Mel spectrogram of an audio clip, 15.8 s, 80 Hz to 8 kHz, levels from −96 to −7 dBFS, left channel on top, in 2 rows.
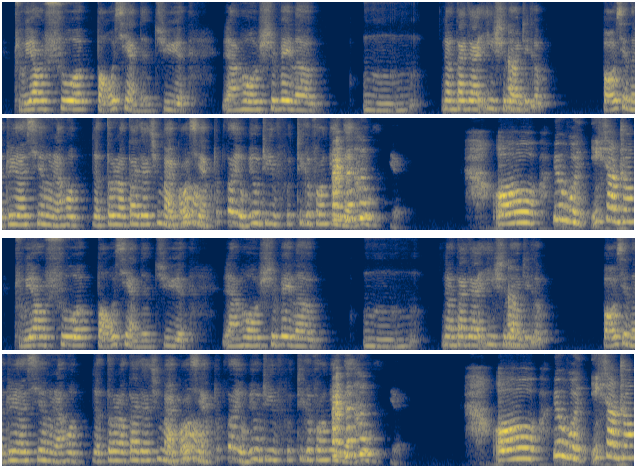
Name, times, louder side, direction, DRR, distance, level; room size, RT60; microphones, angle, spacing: voice 1, 0.2-2.4 2.8-4.0 4.5-5.2 5.5-6.8 7.5-12.5, left 3 dB, 45° left, 0.9 m, -29 dB
voice 2, 10.0-10.5 12.0-12.5 13.7-15.8, equal, 10° right, 0.5 m, -24 dB
3.5 x 2.5 x 3.6 m
head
